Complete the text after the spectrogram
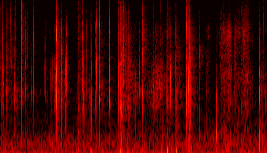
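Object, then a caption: Rolled cellophane tube. A rolled pink cellophane tube is squeezed and scratched with long painted nails. It gives quiet, bright crinkling with many short, sharp crackles and snaps over a faint hiss, each dying away almost instantly.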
